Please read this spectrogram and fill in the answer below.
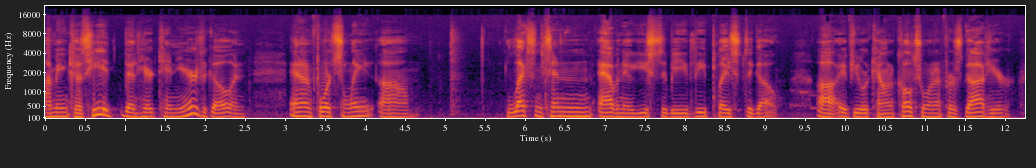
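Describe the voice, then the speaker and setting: In an American accent, a man talks at a moderate pace with fairly even intonation. His voice is fairly high in pitch, with a dark, mellow tone. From US South. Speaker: street preacher. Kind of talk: radio interview. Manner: halting.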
